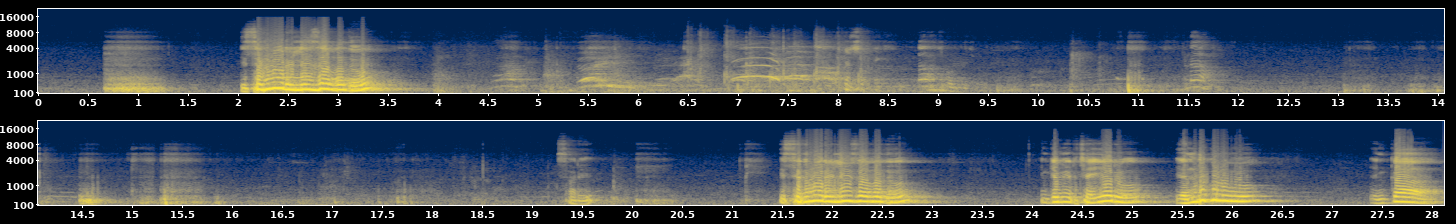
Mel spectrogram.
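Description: A man speaks with feeling into a microphone, heard over a loudspeaker.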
